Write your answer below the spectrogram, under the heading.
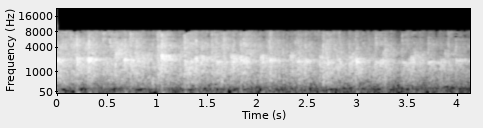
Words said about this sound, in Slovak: Jemu teraz zatlieskajme. Jemu patrí teraz potlesk.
